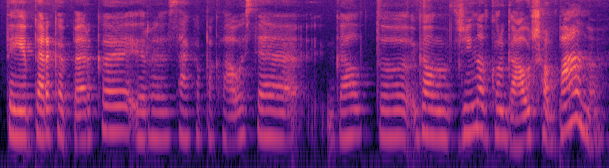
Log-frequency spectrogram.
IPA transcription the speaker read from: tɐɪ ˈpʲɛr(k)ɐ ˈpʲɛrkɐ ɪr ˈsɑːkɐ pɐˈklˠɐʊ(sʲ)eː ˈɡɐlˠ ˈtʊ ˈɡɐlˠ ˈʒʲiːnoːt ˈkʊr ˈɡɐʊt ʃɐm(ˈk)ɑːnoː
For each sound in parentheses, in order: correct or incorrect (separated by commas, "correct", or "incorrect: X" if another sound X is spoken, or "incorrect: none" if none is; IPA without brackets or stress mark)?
correct, correct, incorrect: p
